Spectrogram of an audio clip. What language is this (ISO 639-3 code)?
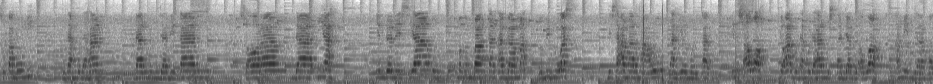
ind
